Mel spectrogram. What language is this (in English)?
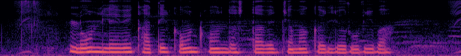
Bhojpuri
